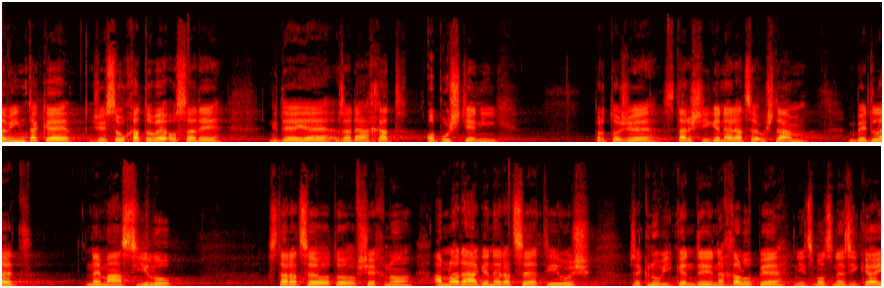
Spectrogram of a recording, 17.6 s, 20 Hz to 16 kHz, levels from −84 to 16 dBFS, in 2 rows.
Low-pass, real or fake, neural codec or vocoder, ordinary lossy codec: 14.4 kHz; fake; vocoder, 48 kHz, 128 mel bands, Vocos; MP3, 96 kbps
